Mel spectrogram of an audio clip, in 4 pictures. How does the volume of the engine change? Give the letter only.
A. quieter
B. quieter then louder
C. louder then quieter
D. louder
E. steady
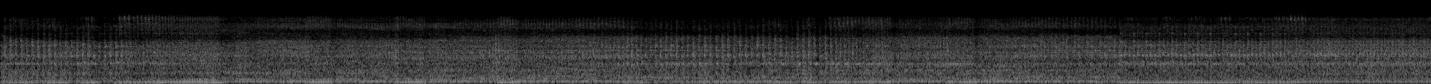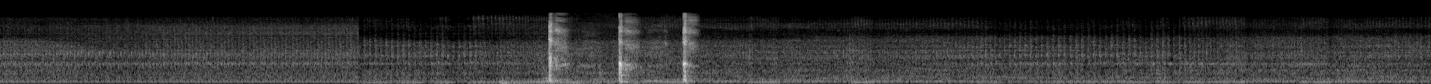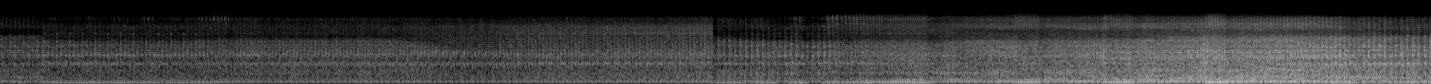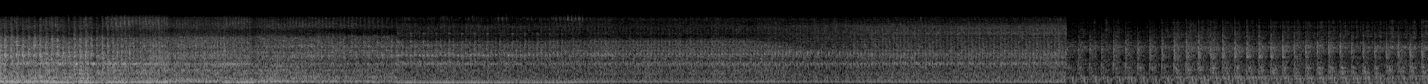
C.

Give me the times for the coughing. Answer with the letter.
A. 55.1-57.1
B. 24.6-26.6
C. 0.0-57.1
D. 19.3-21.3
D.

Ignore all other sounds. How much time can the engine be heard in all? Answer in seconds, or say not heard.
57 s.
